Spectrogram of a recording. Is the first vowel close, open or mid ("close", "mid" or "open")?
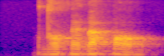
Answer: mid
